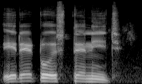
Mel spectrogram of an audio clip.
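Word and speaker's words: Eratosthenes: हमने तो एक ही सुना था एजेंट इरेस्ड इरैटोस्थनीज क्या नाम था मैं भी बड़ी मुश्किल से इसका उच्चारण कर पाता हूं फिर भी इरेटोस्थनीज यह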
